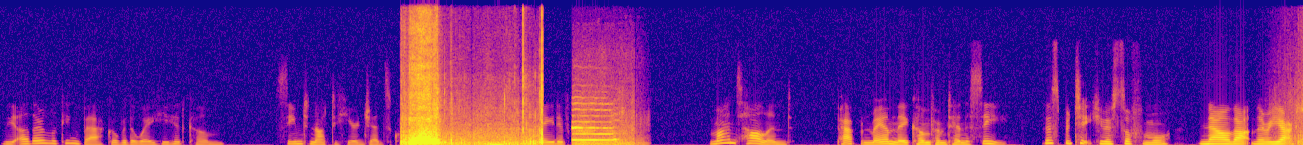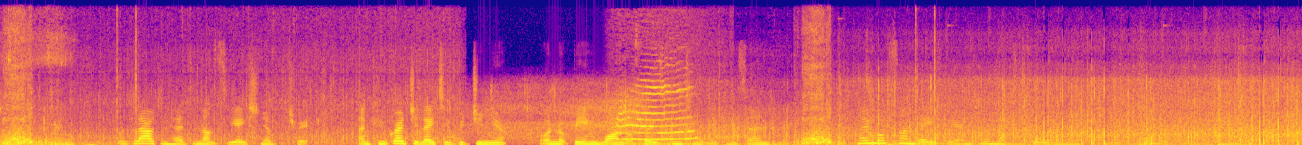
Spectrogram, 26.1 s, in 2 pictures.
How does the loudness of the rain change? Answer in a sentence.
The loudness of the rain goes up.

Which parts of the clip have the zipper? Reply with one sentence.
You can hear the zipper from 4.0 to 5.5 s, from 12.9 to 14.4 s and from 20.9 to 22.4 s.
